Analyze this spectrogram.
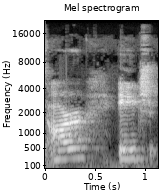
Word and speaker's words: rhodochrosite: It's rhodochrosite, rhodochrosite.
